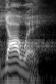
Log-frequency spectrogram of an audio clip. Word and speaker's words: Yahweh: It's four consonants, but we pronounce it Yahweh.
